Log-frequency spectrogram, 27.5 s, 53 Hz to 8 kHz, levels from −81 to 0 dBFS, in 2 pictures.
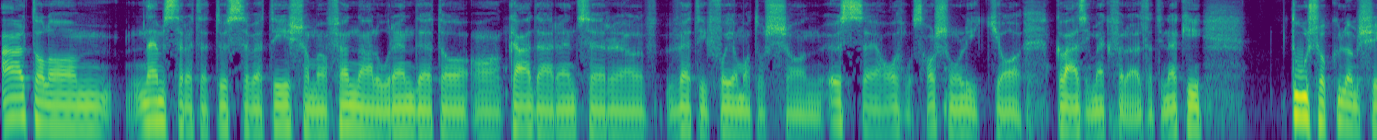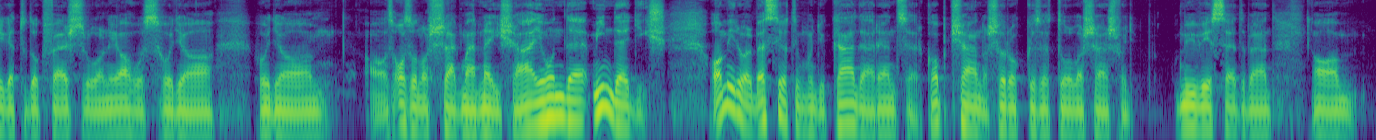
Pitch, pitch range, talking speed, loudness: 80 Hz, 75-90 Hz, 115 wpm, -17 LUFS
